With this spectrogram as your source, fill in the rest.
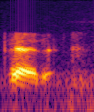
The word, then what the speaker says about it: Pettit: Do you pronounce your last name? Is it Pettit? It's Pettit.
